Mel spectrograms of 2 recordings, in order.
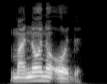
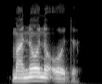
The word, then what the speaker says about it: manonood: Word for word, it's manonood sila ng basketball. Manonood sila ng basketball. Manonood sila ng basketball. The first word is manonood. Manonood. Manonood. Manonood is spelled as M-A-N-O-N-O-O-D.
